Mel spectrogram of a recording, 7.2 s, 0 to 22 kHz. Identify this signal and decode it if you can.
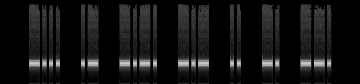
Morse code, heard as a keyed tone, about 18 wpm, spaced as for 12 wpm, 1000 Hz. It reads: BACKING
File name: qotdfiles / 12wpm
